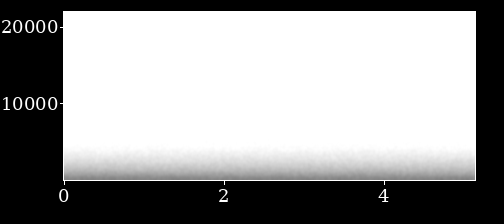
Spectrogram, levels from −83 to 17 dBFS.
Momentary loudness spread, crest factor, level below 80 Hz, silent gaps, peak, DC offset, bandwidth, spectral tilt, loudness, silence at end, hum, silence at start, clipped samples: 1 LU; 12 dB; -36 dBFS; none; -22 dBFS; under 0.1%; 4.3 kHz; -10 dB/octave; -35 LUFS; 0 s; none; 0 s; under 0.1%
